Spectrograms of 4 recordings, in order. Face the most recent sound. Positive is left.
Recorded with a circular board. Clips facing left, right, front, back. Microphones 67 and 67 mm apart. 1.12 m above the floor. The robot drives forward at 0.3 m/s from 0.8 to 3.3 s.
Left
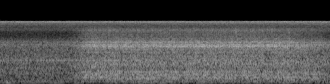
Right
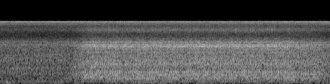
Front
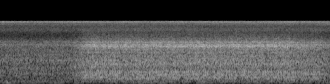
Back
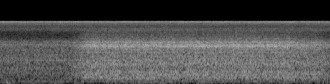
turn(degrees=-75)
